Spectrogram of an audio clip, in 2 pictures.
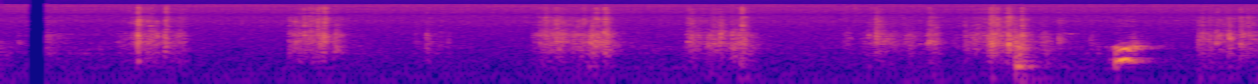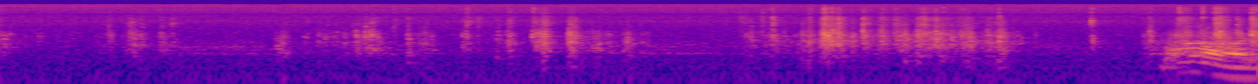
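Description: Aluminium foil crinkles and rustles as hands fold and open it.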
